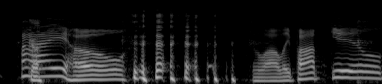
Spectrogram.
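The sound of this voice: A put-on character voice, female-sounding and fairly high in pitch, leaps through very wide pitch swings.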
